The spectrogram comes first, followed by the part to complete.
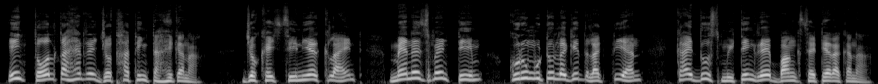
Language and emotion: Santali, angry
